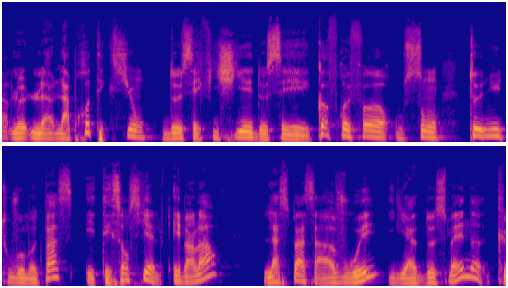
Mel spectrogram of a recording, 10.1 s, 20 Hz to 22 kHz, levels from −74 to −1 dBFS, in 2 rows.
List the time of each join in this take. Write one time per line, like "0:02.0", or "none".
0:06.6

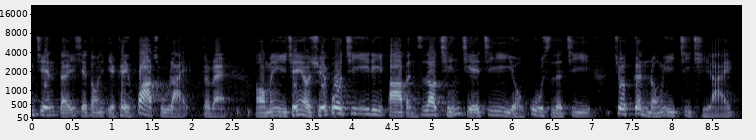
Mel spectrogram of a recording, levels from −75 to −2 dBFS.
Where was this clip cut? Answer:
0:02.7

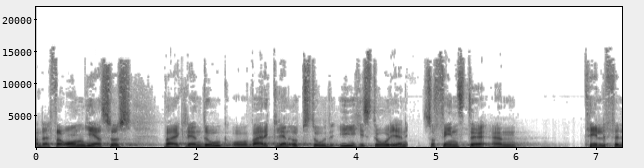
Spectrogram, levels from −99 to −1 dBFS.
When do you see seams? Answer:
0:04.6

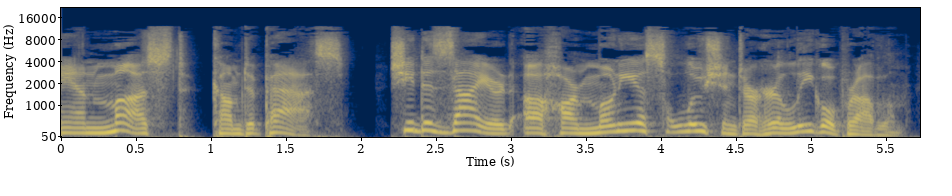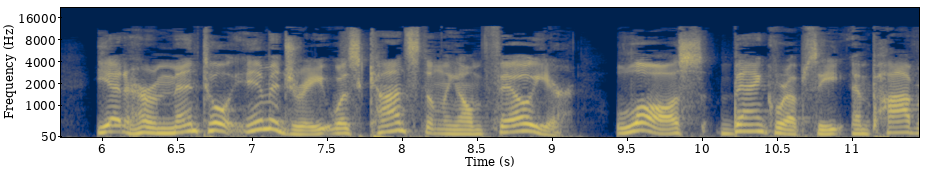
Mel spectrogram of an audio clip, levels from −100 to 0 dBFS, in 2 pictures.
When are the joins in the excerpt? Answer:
0:02.1

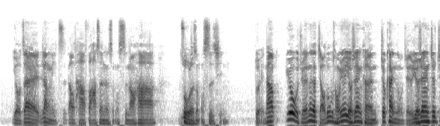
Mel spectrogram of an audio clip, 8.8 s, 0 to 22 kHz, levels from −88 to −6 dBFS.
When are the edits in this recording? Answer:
none

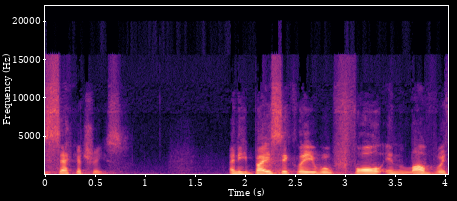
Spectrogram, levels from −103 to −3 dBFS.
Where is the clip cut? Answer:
0:01.8

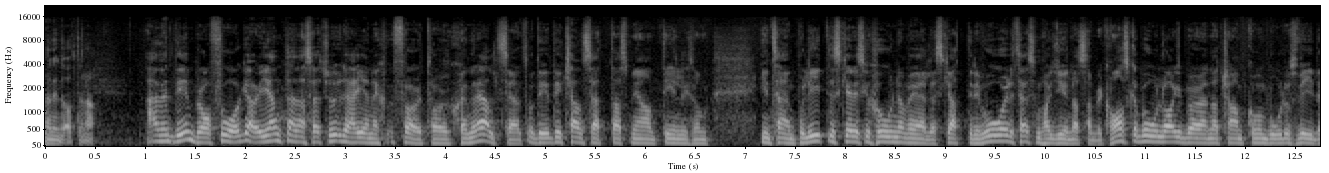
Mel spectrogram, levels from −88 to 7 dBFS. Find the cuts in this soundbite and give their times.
0:01.2
0:04.8

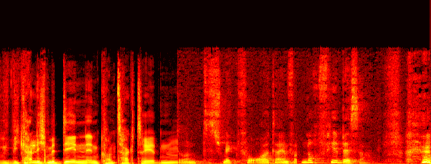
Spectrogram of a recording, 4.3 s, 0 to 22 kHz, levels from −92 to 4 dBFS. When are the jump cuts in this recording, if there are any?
0:01.8
0:03.0

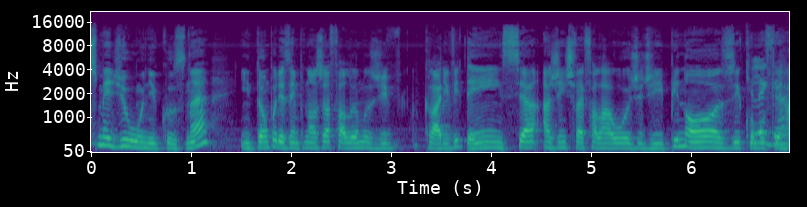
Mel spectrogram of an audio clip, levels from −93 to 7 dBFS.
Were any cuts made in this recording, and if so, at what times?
none

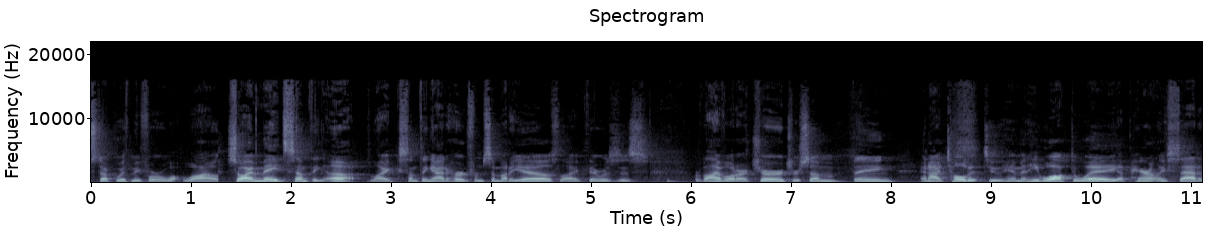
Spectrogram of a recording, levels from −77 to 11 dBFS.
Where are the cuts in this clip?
0:01.3

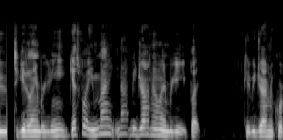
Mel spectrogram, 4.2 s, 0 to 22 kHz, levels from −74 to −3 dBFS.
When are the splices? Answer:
none

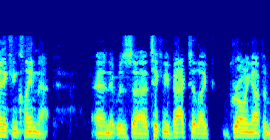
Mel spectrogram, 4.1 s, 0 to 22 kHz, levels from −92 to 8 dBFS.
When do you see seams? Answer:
0:01.4

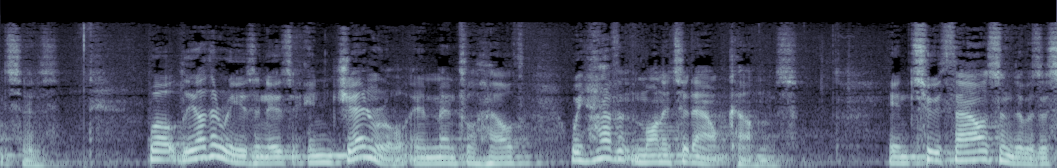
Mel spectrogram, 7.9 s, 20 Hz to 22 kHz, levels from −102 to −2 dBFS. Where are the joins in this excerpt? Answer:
0:01.1

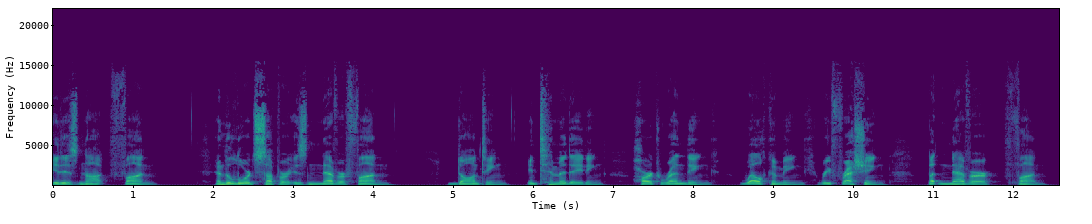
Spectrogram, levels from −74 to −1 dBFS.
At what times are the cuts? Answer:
none

